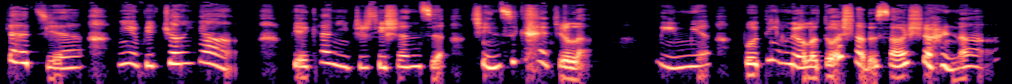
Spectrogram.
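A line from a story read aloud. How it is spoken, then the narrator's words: Giggling. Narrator (Chinese): 赵颖嘻嘻笑道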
